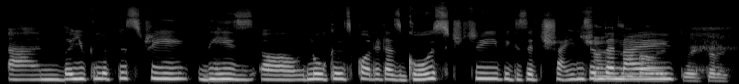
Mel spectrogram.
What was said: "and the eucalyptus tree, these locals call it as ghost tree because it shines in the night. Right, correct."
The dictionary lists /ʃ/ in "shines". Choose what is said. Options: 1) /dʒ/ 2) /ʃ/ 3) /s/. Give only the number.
2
